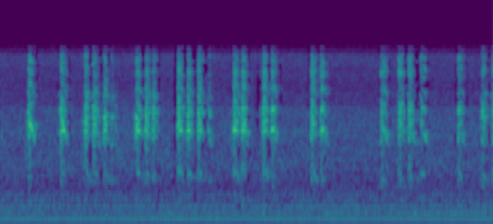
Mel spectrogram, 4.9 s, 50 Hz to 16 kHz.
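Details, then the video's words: Peregrine falcon at the nest, recorded on 4 March 2019 at 16:28: harsh, rasping notes in quick clusters of two to four, repeated steadily, with a low steady hum behind. "Raszka i sokoły"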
